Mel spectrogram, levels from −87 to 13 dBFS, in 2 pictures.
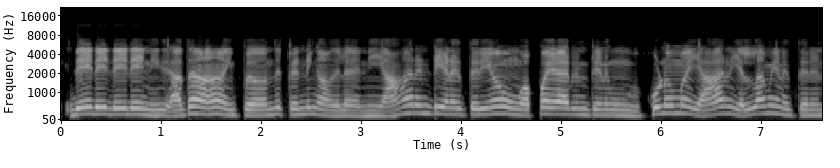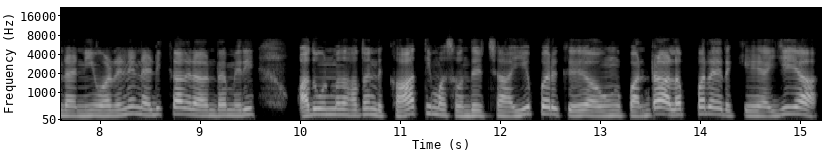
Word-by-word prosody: டேய் 235 +2 +7
டேய் 235 0 +7
டேய் 220 0 +7
டேய். 220 -1 +5
நீ 190 - -2 0.2
அதான். 235 +3 +5 0.2
இப்ப 200 +1 -11 0.2
வந்து 205 +4 -2
டிரெண்டிங் 220 +2 -2
ஆவுதுல்ல. 180 0 -2 0.2
நீ 175 - -4
யாருன்ட்டு 260 +7 -1
எனக்குத் 220 -2 -2
தெரியும். 230 +4 +2
உங்க 210 -3 0
அப்பா 235 +5 +1
யாருன்ட்டு, 215 -2 +3
எனக்கு 195 -1 -4
உங்க 180 -2 -5 0.2
குடும்பம் 265 0 0
யாருன்னு 235 +4 0
எல்லாமே 245 +6 -1
எனக்குத் 205 -5 -8
தெரியும்டா. 190 -2 -2
நீ 180 - -3
உடனே 185 +7 -2
நடிக்காதடான்ற 200 -3 -1
மாரி. 205 +4 -2 0.5
அது 185 +4 +2
உண்ம 210 -1 -3
தான். 195 -2 -3
அதும் 215 +2 -4
இந்தக் 180 -3 -7
கார்த்தி 240 +8 +2
மாசம் 180 -3 -4
வந்துருச்சா? 175 0 -3
ஐயப்பருக்கு 225 -1 -2 0.2
அவங்க 175 +1 -4
பண்ற 175 +4 -3 0.2
அலப்பற 205 +4 -2
இருக்கே. 175 -1 -8 0.2
ஐயையா! 225 +5 0
210 Hz, 165 wpm, -24 LUFS, 185-230 Hz, 0.5 s, டேய்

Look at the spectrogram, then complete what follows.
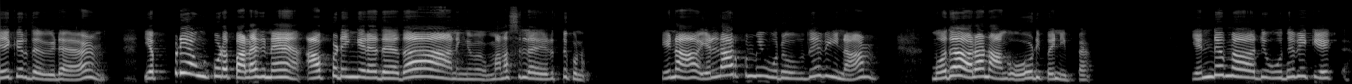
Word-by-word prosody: கேட்கிறத 320 -2 -2
விட, 235 +2 -5 0.9
எப்படி 295 +10 -1
அவங்க 400 -6 -1
கூட 375 -1 +1
பழகுனேன் 330 +1 +6 0.2
அப்படிங்கிறத 330 -3 -1 0.2
தான் 365 +1 +6 0.2
நீங்க 245 -1 -9
ம - - -11 0.2
மனசுல 305 +3 -6 0.2
எடுத்துக்கணும். 260 -3 -11 0.8
ஏன்னா 335 0 +3 0.3
எல்லாருக்குமே 405 +3 -1
ஒரு 300 -1 -8 0.2
உதவினா, 345 - -5 0.8
மொத 305 +6 -2 0.2
ஆளா 340 +3 +4
நான் 275 - +2
அங்க 255 -2 -9
ஓடி 305 +1 -6
போய் 250 +1 -4
நிப்பேன். 220 +1 -14 1.1
எந்த 355 +6 -1 0.2
மாரி 335 -3 0 0.2
உதவி 355 +5 -4
கேக்க 295 -7 -5
320 Hz, 120 wpm, -19 LUFS, 285-360 Hz, 1.1 s, பழகுனேன்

